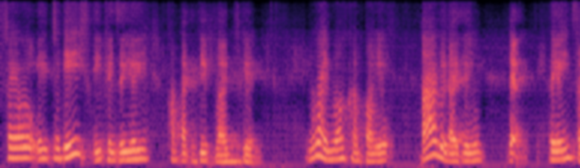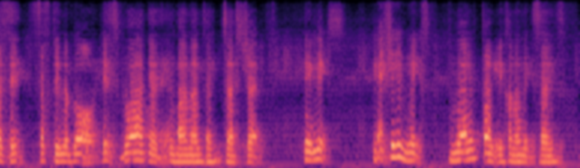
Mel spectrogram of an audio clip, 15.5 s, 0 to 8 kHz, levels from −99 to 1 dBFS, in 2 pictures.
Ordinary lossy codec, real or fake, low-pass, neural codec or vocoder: none; fake; none; codec, 16 kHz, 0.5 kbps, FreqCodec, smaller model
